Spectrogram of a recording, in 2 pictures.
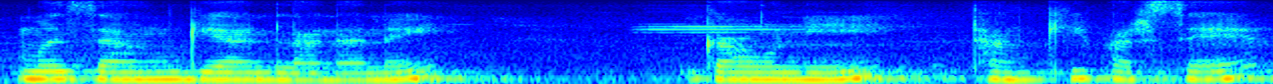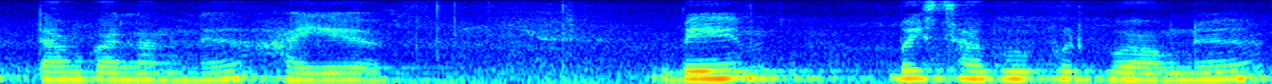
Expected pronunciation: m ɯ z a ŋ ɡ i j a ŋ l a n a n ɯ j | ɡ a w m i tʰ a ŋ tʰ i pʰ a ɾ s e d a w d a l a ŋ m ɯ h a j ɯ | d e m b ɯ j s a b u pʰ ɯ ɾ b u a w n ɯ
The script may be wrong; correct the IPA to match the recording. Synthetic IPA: m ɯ z a ŋ ɡ i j a n l a n a n ɯ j | ɡ a w n i tʰ a ŋ kʰ i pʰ a ɾ s e d a w ɡ a l a ŋ n ɯ h a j ɯ | b e m b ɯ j s a b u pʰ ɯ ɾ b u a w n ɯ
